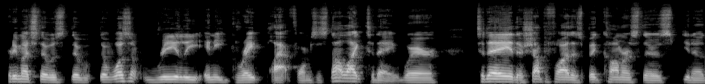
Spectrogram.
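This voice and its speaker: A man's voice: on the low side, a bit bright. A man in his forties with an American accent, a podcast guest and consultant telling an informal story with many restarts and fillers. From United States. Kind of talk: conversational interview answer.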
